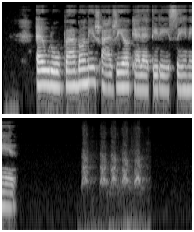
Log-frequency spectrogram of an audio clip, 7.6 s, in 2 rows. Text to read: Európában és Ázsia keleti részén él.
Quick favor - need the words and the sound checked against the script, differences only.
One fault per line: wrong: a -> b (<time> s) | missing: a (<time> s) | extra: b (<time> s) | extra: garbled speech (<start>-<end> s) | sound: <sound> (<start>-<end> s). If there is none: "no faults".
sound: bark (5.3-6.8 s)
